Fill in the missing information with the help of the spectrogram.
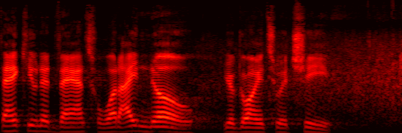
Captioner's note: cheers and applause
